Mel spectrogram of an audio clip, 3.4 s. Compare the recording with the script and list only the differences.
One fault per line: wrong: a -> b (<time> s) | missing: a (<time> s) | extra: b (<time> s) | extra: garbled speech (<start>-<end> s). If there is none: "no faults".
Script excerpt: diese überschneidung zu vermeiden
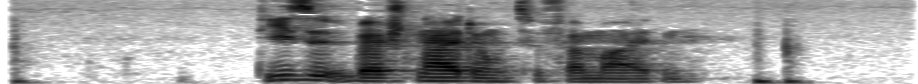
no faults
